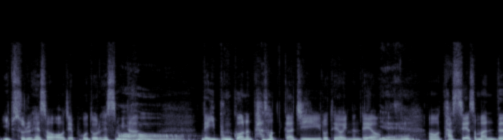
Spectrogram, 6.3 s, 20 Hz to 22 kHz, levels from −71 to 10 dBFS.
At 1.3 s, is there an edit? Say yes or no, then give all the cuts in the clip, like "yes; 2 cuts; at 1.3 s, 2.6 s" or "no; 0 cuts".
no; 0 cuts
